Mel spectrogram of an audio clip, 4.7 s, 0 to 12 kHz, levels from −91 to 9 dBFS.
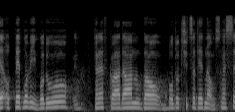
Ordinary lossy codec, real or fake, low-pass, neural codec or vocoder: MP3, 64 kbps; fake; 7.2 kHz; codec, 16 kHz, 1 kbps, FunCodec, trained on Chinese and English, 50 frames a second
